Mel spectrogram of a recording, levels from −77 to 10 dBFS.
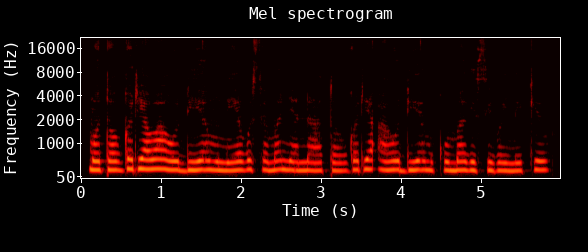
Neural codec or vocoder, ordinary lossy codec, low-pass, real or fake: vocoder, 44.1 kHz, 128 mel bands, Pupu-Vocoder; none; none; fake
